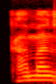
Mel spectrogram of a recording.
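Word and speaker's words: 我慢: 거만할 만자로 되어 있으며 일본어로는 가만이라고 발음하고 왼편 아래에 보라색 의된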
